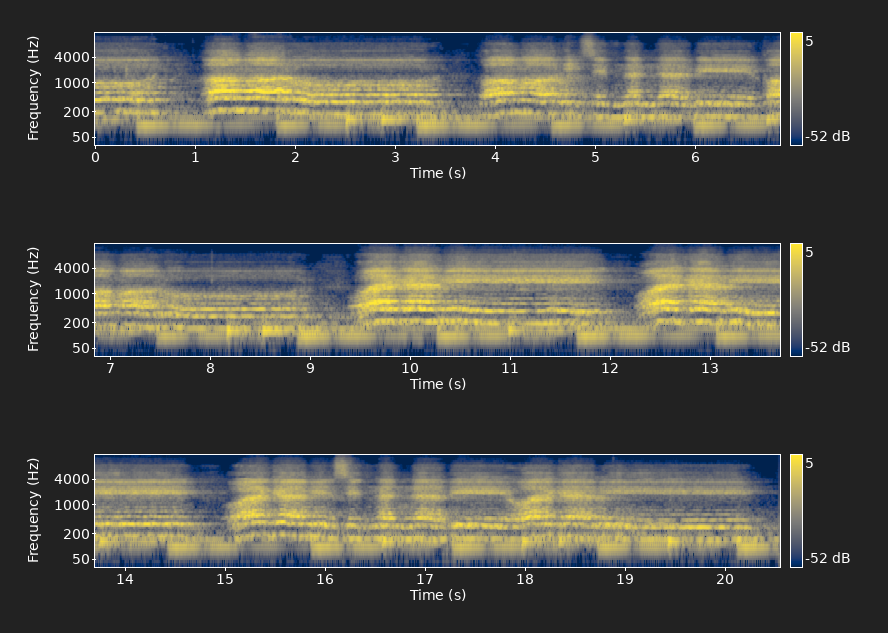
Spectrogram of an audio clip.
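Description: Arabic devotional inshad sung in long, ornamented phrases a couple of seconds each, with short breaks between them, over a steady low drone.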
